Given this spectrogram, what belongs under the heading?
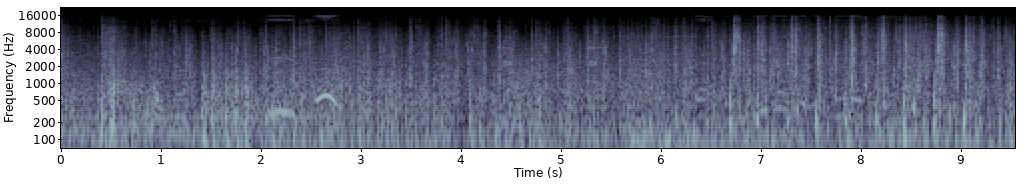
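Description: Gunfire from the shooter video game MAG rattles almost nonstop in dense automatic bursts and scattered shots, with faint voices now and then among the battle noise.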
